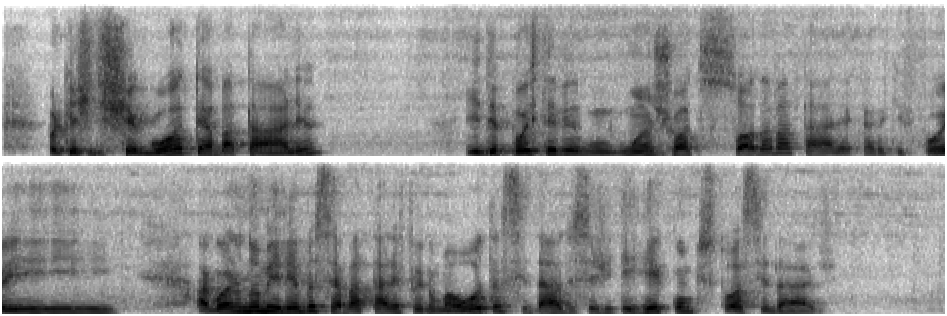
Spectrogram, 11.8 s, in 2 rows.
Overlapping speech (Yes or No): No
